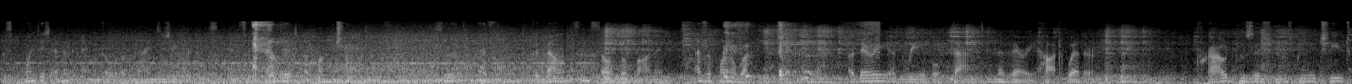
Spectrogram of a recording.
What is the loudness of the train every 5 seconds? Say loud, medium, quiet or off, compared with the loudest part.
loud, loud, medium.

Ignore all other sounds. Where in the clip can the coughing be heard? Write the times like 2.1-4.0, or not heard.
2.5-3.0, 6.8-8.8.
